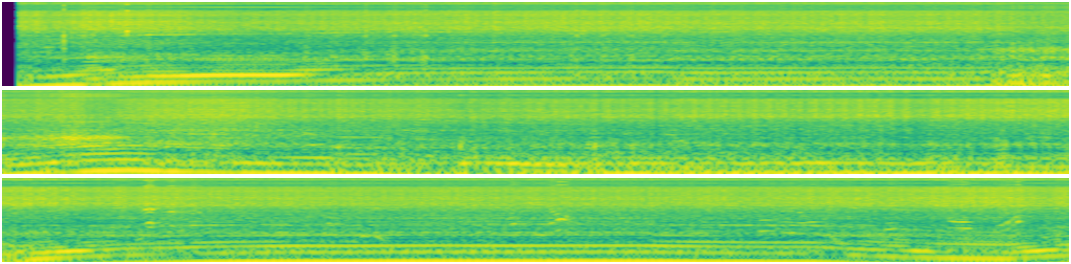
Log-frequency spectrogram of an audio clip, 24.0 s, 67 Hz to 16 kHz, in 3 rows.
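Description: Four-cylinder engine of a 1978 Mitsubishi Celeste 1600, fed by twin Dellorto dual-barrel carburettors and breathing through an open exhaust with a Remus muffler, idling with a brief rev that rises and falls about eight seconds in.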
